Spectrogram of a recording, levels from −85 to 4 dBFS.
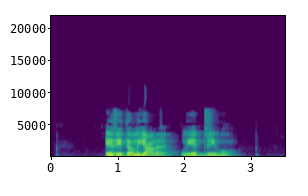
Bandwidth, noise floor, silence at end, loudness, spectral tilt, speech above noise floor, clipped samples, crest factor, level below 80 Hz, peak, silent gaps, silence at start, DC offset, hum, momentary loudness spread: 7.6 kHz; -73 dBFS; 0.8 s; -15 LUFS; -6.5 dB/octave; 59 dB; under 0.1%; 16 dB; -60 dBFS; 0 dBFS; none; 0.8 s; under 0.1%; none; 14 LU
